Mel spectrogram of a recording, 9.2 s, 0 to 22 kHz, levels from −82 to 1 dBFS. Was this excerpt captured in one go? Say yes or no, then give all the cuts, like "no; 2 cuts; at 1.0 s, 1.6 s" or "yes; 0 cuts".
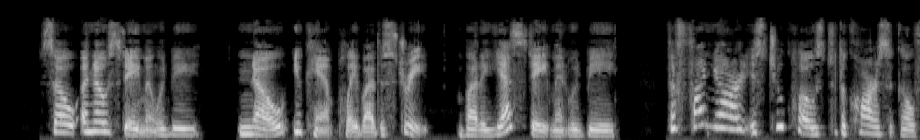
yes; 0 cuts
